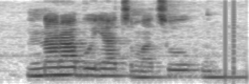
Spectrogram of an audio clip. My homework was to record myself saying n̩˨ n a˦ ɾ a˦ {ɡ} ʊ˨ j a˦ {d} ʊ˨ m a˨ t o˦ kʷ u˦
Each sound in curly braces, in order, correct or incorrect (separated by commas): incorrect, incorrect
